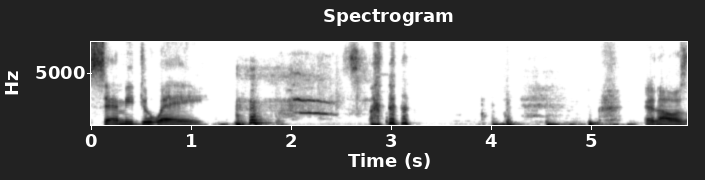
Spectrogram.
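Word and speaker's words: Duet: should pull this up, but I said Sammy Do It when I was talking about Sammy from Acid Bath, and these people in the comments are like, no, it's Sammy Dewey.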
